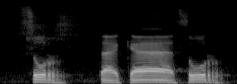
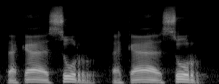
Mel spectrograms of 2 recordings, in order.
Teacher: Sebagaimana pada pertemuan-pertemuan yang lalu kita terangkan bahwa tha ini keluarnya dari ujung lidah bersentuhan dengan ujung gigi seri atas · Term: huruf tha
